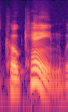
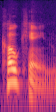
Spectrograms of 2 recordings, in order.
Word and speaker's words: cocaine: Up to a generation ago, the only standard pronunciation was cocaine, with the stress on the second syllable, as in Cole Porter's line, "I get no kick from cocaine." Now it's common to hear newscasters talking about cocaine, with the stress on the first syllable, a street pronunciation that comes from the speech of inner-city blacks.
